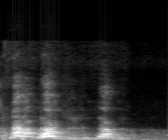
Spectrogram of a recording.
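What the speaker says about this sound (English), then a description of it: "And so that gets all the dogs excited, and they bark and go like that." Dogs bark in a quick group of three sharp, mid-distance woofs, two close together and then one more after a short gap, with no other sound around them.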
